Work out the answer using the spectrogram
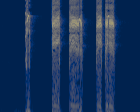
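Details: Black francolin, locally called kala teetar, in a hunting context: five loud harsh grating notes in quick bursts, the first short, then paired notes spaced about half a second apart, on a silent background.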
